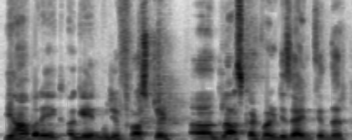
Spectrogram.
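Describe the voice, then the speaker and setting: Mellow-voiced man touring a house. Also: mid-range voice, steady tone, fairly quick. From Pakistan. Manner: enthusiastic, addresses viewers directly, descriptive. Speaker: real estate tour host. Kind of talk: walkthrough house tour narration. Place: indoors, empty house rooms.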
